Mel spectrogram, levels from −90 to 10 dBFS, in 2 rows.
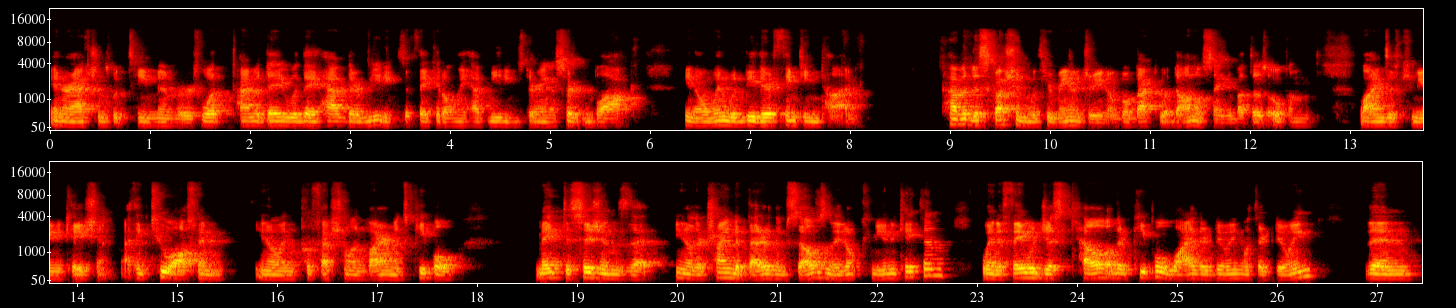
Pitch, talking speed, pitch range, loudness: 105 Hz, 200 wpm, 100-110 Hz, -27 LUFS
